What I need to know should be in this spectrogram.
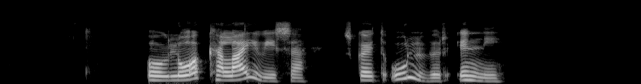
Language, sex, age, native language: Icelandic, female, 40-49, Icelandic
